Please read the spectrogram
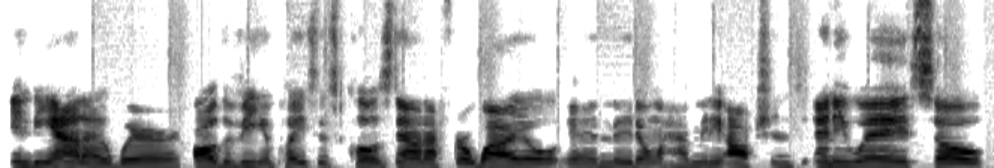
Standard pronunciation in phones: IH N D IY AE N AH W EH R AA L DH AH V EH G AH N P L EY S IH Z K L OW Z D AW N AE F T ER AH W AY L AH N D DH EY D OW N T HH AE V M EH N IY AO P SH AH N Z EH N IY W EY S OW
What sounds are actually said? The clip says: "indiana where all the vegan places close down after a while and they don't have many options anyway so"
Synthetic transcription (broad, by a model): IH N D IY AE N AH W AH R AA L DH AH V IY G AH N P L EY S IH Z K L OW Z D AW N AE F T ER AH W AY L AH N DH EY D OW N T HH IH V M EH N IY AO P SH AH N Z EH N IY W EY S OW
